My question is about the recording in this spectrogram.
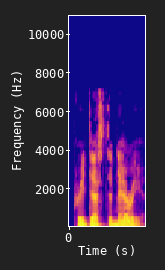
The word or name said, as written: predestinarian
